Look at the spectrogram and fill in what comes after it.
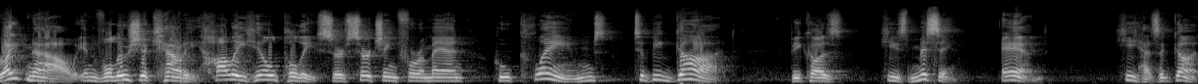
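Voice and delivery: very dramatic, theatrical news anchor voice. Recalling their report intro from the anchor desk, use a dramatic news anchor voice. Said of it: "in my very dramatic anchor voice".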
